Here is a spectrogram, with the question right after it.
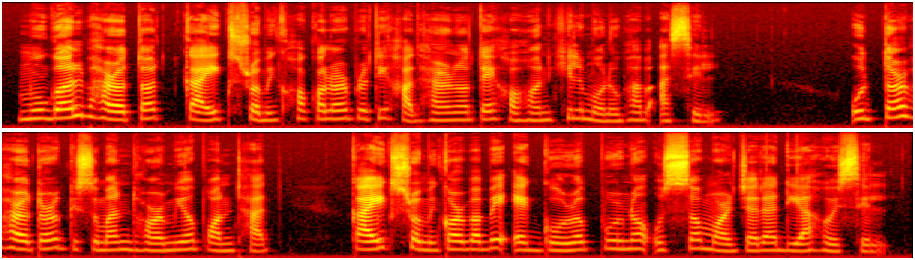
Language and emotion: Assamese, neutral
